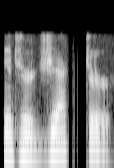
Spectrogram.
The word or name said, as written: interjector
